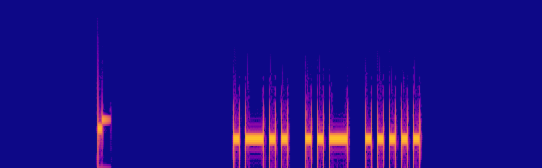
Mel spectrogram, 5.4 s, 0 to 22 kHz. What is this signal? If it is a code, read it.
Morse code, heard as a keyed tone, about 20 wpm, 700 Hz. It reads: LU5
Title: Callsign Prefixes for Top 50 DXCC - 20wpm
